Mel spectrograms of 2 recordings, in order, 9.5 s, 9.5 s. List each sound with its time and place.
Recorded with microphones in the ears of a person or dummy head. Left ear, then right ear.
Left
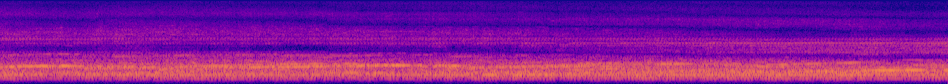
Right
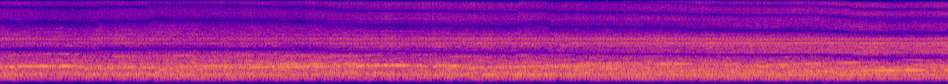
0.0 s a motorcycle: 45° right (ahead or behind); by 9.5 s 65° right (ahead or behind)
